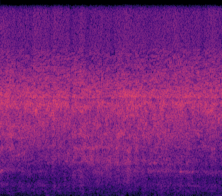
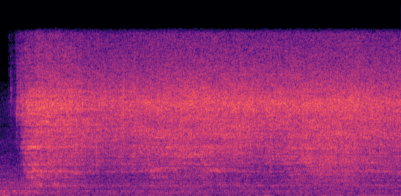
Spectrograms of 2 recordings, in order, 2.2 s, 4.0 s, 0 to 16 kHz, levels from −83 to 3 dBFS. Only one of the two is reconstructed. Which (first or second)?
first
